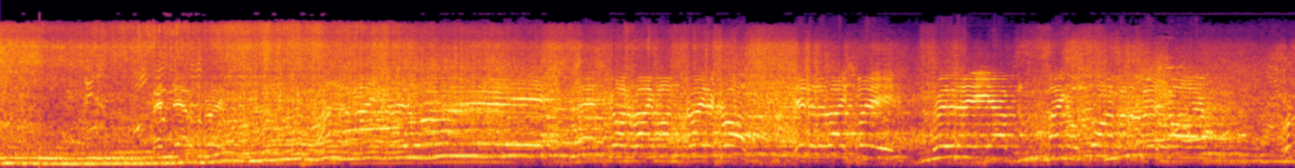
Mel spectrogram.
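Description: Engines of two modified production sedan speedway cars racing on a dirt oval. The engine note holds steady at first, then climbs and falls again and again as the drivers rev up and back off through the turns.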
